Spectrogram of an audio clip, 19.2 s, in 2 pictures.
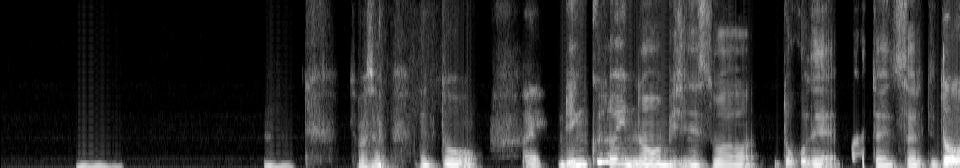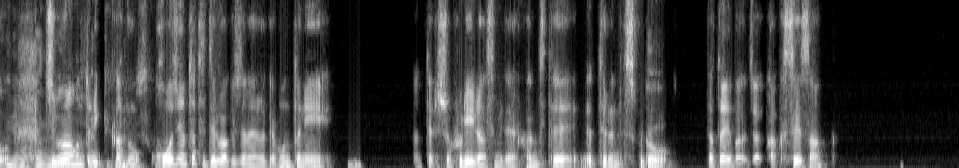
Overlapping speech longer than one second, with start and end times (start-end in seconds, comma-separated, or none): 9.4-11.0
